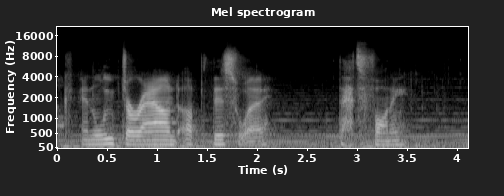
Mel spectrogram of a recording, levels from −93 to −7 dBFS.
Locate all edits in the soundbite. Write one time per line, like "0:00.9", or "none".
0:02.6

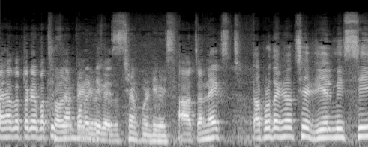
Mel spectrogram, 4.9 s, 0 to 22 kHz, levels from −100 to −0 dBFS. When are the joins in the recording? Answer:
none

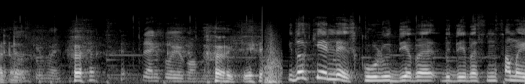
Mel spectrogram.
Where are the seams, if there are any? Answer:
0:02.7

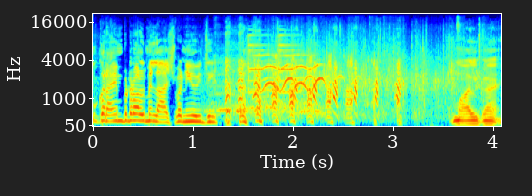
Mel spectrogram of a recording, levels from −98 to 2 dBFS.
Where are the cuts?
0:03.1

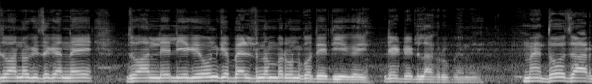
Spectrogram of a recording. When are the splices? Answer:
0:04.9

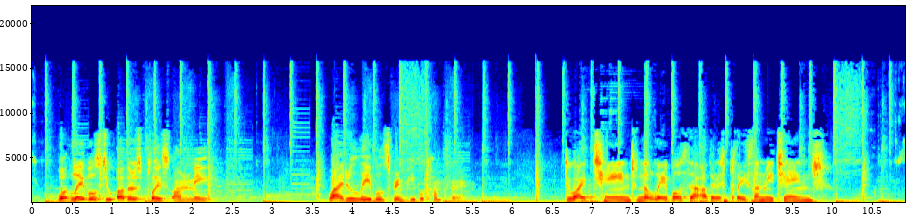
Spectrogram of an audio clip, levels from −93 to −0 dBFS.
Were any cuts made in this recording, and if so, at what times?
0:02.2
0:03.7

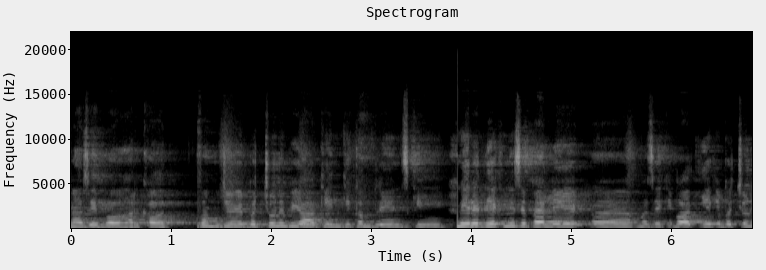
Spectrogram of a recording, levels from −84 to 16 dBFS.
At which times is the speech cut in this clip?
0:01.3
0:03.8

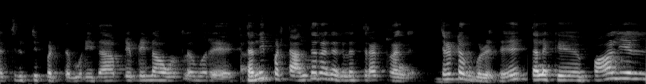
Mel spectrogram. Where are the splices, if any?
0:02.4
0:05.2

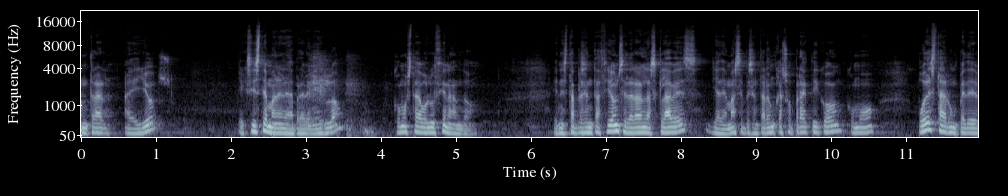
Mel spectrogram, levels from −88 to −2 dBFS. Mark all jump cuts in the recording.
none

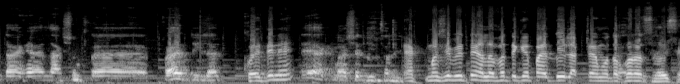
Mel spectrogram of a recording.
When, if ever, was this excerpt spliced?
none

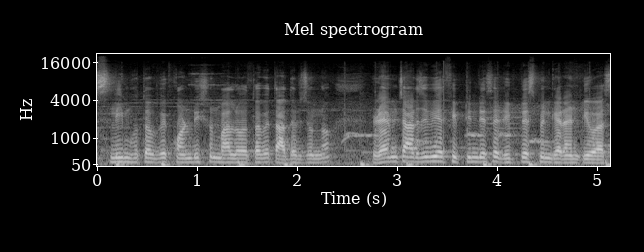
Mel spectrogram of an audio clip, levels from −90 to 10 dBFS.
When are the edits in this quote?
0:03.5

